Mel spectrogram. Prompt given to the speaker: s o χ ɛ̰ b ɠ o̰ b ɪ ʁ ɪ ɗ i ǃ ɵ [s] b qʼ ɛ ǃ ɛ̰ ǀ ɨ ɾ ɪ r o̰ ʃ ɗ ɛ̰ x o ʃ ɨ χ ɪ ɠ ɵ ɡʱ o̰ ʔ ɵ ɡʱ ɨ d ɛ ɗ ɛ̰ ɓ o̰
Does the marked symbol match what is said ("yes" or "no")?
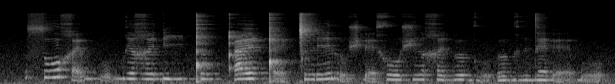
no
